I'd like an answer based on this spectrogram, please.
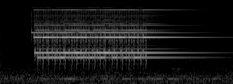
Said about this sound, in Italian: … risponde al telefono.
